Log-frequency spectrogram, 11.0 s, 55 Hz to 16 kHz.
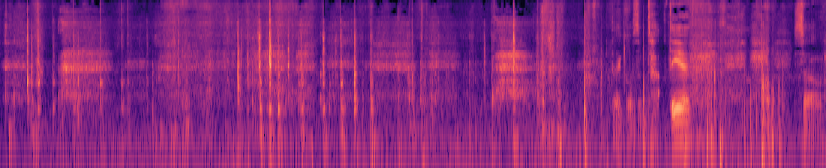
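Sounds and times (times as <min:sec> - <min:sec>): plastic clicks and knocks: 0:00.1 - 0:08.7.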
